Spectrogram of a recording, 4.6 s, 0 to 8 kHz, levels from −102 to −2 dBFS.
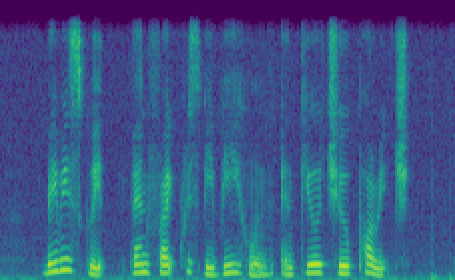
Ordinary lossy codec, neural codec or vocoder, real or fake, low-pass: none; none; real; 7.2 kHz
